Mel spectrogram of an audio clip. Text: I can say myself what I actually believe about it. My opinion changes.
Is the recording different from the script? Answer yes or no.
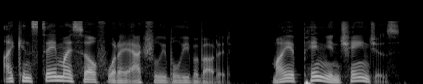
no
